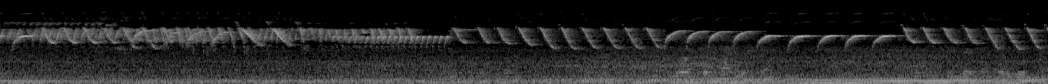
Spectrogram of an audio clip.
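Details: Canary singing in long rapid trills, switching between sustained buzzy rolls and series of sharp descending whistled notes repeated several times a second, with constant low background noise.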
